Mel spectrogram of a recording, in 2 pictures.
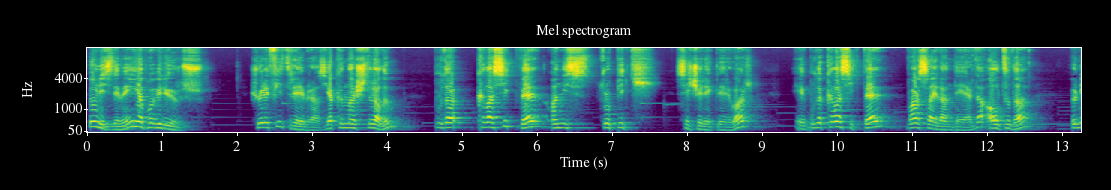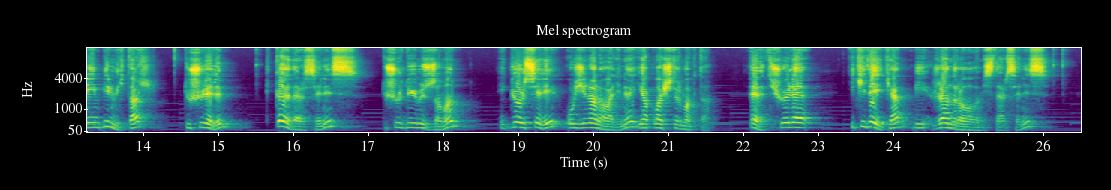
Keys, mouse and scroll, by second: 5.4-8.4 drag, 12.6 click, 14.0 click, 15.6 click, 17.9 click, 22.8 click, 26.4 click.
